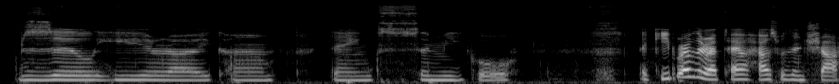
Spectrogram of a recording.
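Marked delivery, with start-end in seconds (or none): 0.2-5.1 very slow, low, sibilant hissing snake voice. Narrator reads the escaping snake's words as it slides past a boy, low hissing voice. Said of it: "a low hissing voice".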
